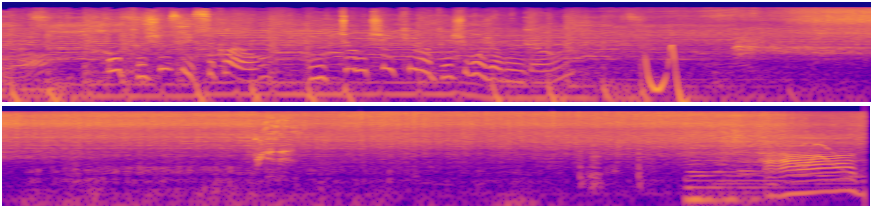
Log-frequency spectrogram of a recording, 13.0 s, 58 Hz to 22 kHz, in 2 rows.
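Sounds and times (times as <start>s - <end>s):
beef sizzling on a grill: 5.1s - 13.0s.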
